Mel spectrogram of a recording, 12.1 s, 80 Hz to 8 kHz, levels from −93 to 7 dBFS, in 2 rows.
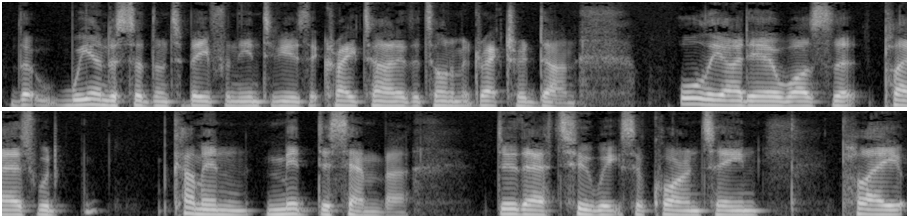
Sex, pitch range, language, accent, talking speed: male, 120-140 Hz, English, British, 170 wpm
